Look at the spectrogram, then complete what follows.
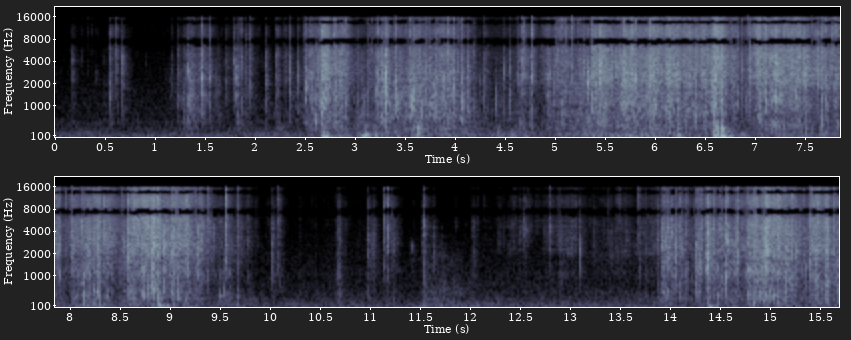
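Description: Small plastic bags of diamond-painting drills crinkling and rustling in bouts as they are picked up and sorted, with a couple of soft knocks. The crinkling drops off for a few seconds near the end, then starts again.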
